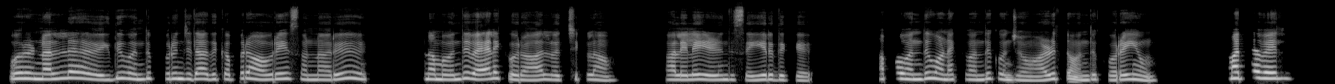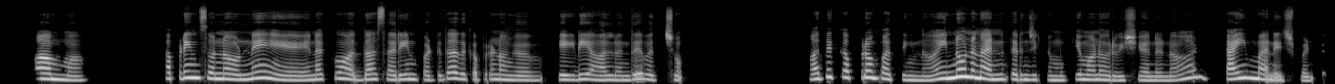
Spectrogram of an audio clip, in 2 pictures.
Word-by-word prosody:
ஒரு 270 0 +4
நல்ல 260 +4 +2 0.4
இது 280 +7 -3
வந்து 240 +2 0
புரிஞ்சது. 255 -1 0
அதுக்கு 235 0 -5
அப்புறம் 265 +2 -2
அவரே 240 +4 -1 0.2
சொன்னாரு. 220 0 -3 0.9
நம்ம 235 -1 +2
வந்து 240 +5 0
வேலைக்கு 270 +4 +1
ஒரு 210 - -2
ஆள் 225 +2 -2
வெச்சுக்கலாம். 205 -1 -6 0.6
காலைல 215 +1 +1
எழுந்து 215 +1 -2
செய்றதுக்கு. 205 -1 -2 0.8
அப்ப - - -25 0.2
வந்து 235 +3 +1
உனக்கு 230 0 -3
வந்து 220 +5 -1
கொஞ்சம் 205 -5 -2
அழுத்தம் 245 +5 -1
வந்து 205 +3 -2
குறையும். 215 -1 0 0.8
மத்த 285 +1 +2
வே 275 - +6 1.1
ஆமா. 220 -5 +3 0.9
அப்டின்னு 300 +3 +4
சொன்ன 255 -2 +4
உடனே 250 +7 +2 0.5
எனக்கும் 245 +4 -2
அதுதான் 235 +3 -1
சரின்னு 225 +2 -1
பட்டது. 205 +5 -6
அதுக்கப்புறம் 235 -1 -4
நாங்க 205 -2 -2 0.4
தேடி 220 +2 0 0.2
ஆள் 205 +1 -1
வந்து 210 +5 -2
வச்சோம். 205 -2 -3 1.3
அதுக்கப்புறம் 315 +2 +2
பாத்தீங்கன்னா, 205 -5 -3
இன்னொன்னு 335 +3 +9
நான் 265 -4 +5
என்ன 230 - +1
தெரிஞ்சுக்கிட்டேன், 215 -3 -3
முக்கியமான 225 +3 -2
ஒரு 195 - -4
விஷயம் 190 0 0
என்னன்னா, 185 +2 -3 0.5
டைம் 290 +4 +5
மேனேஜ்மென்ட். 105 - -3
225 Hz, 120 wpm, -19 LUFS, 210-255 Hz, 1.3 s, இன்னொன்னு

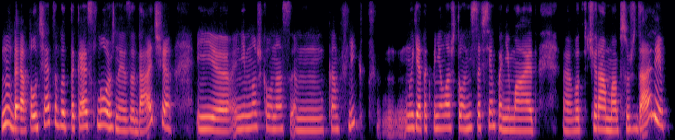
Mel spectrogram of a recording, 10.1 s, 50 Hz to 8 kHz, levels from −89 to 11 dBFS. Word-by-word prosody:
Ну 290 +5 +4
да, 220 -6 +7
получается 245 +10 +1
вот 260 -3 +2
такая 250 +3 +3
сложная 260 -7 +1
задача, 190 +4 -1 0.3
и, 215 -1 +1
э, 195 -1 +3
немножко 230 +3 -3
у 225 - -3
нас, 220 0 -4
м, 200 0 -5
конфликт. 220 +7 -8
Н - - -23
н - - -11
ну, 235 - +2
я 240 -1 +5
так 230 0 -5
поняла, 230 0 +1
что 235 0 -4
он 225 - -1
не 235 - -1
совсем 245 +2 -3
понимает. 200 -3 -1 0.4
Вот 195 0 -4
вчера 215 -1 +2
мы 195 -1 +2
обсуждали, 265 - +2
225 Hz, 170 wpm, -20 LUFS, 200-245 Hz, 0.4 s, да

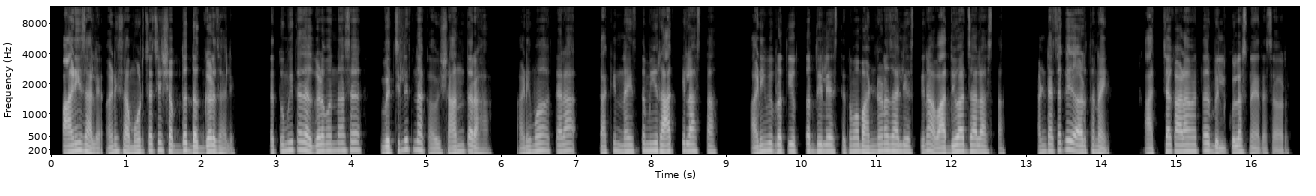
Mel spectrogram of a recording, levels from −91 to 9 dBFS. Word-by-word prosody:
पाणी 150 +5 +5
झाले 135 -10 +2
आणि 130 +6 0
समोरच्याचे 145 +4 +1
शब्द 160 -1 0
दगड 135 +4 +5
झाले. 110 -7 -3 0.5
तर - - -2
तुम्ही 170 +3 0
त्या 195 - +1
दगडमधून 165 +4 +1
असं 190 +2 -1 0.3
विचलित 175 +10 +1
नका 185 -10 -1
होऊ. 110 0 -1
शांत 130 +6 -1
राहा 115 -8 +1 0.4
आणि 125 +4 -1
मग 170 +4 +1
त्याला 165 +3 0 0.4
ताकी 135 +5 -4
मी 160 - -2
नाही 150 +1 +2
तर 175 - -2
मी 170 +1 +2
राग 155 -1 +5
केला 170 -1 +2
असता 150 -2 -5 0.5
आणि 145 +5 +2
मी 170 +1 +1
प्रत्युत्तर 160 +1 -1
दिले 160 0 +1
असते, 150 -2 -3
तर 150 - -2
मग 155 0 +2
भांडणं 145 +4 +2
झाली 160 -2 +3
असती 140 0 -5
ना, 170 0 +1
वादविवाद 140 +7 +4
झाला 150 -1 +3
असता 125 -5 -6 0.5
आणि 140 +2 -4
त्याचा 165 +2 -1
काही 200 +1 +1
अर्थ 145 -3 +2
नाही. 130 -8 0 0.5
आजच्या 115 +9 -2
काळामध्ये 160 +1 +2
तर - - +2
बिलकुलच 135 +4 -1
नाही 115 -5 -4
त्याचा 95 -2 -8
अर्थ. 90 +1 -9
150 Hz, 195 wpm, -23 LUFS, 135-165 Hz, 0.5 s, पाणी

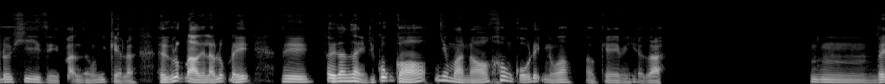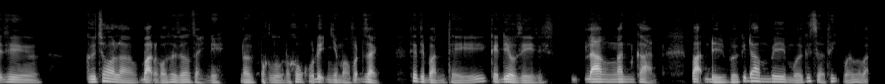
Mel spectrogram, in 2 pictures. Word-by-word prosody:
đôi 120 +1 -1
khi 120 0 -3
gì 100 -1 -8
bạn 100 - -4
giống 100 +2 -7
như 115 - -6
kiểu 95 - -4
là 90 +1 -5 0.2
hứng 110 +3 +3
lúc 165 -2 +3
nào 105 - +8
thì 105 - +1
làm 100 - +2
lúc 145 - -2
đấy, 115 +3 +3 0.3
thì 125 -3 +3 0.2
thời 145 -2 +8
gian 150 +1 +6
rảnh 150 -8 +5
thì - - -8
cũng 170 +5 +4
có 120 -6 +6
nhưng 190 -4 -1
mà 115 -4 +2
nó 100 0 0
không 180 +2 -2
cố 110 -2 -1
định, 115 - -4
đúng 100 0 -4
không? 110 0 -1
Ô 95 -2 -10
kê, 95 -1 -6
mình 90 +2 -11
hiểu 80 - -11
rồi. 90 +1 0 1.5
Ừm, 105 -5 -5
vậy 115 +1 0
thì 115 -2 +1 0.6
cứ 125 - +1
cho 135 +1 +3
là 100 -4 0
bạn 110 0 +4
có 100 - -2
thời 115 -1 -1
gian 105 +1 0
rảnh 95 -5 -8
đi, 100 - -4 0.2
nó 100 - 0
mặc - - -3
dù 100 -3 -3
nó 100 - -7
không 120 +3 -1
cố - - -2
định - - +1
nhưng 105 -1 -3
mà 90 - -4
vẫn 120 - -4
rảnh. 110 -7 +3 0.3
Thế - - +2
thì - - +1
bạn 95 -3 -1
thấy 95 +10 -4
cái 115 - +1
điều 115 -3 +5
gì 95 -2 -2
s 95 +4 -14 0.3
đang 120 -1 +5
ngăn 115 -1 0
cản 105 -8 -2 0.4
bạn - - +4
đến 105 -2 0
với 110 0 -1
cái 155 - -2
đam 150 -5 +2
mê 125 -2 +2
mới, 100 -3 -4
cái 150 - -3
sở - - -4
thích 140 - -7
mới 90 - -5
của 110 - -5
bạn? 100 - -7
110 Hz, 280 wpm, -25 LUFS, 100-125 Hz, 1.5 s, nào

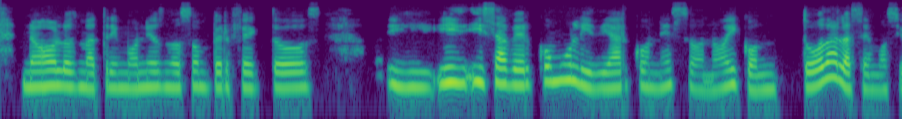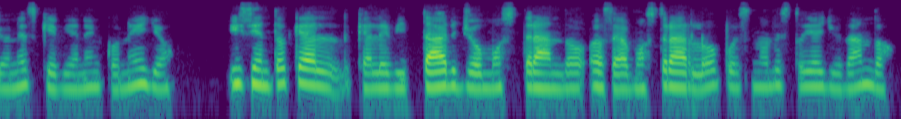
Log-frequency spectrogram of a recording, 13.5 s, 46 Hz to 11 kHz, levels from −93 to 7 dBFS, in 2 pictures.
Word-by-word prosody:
¿no? 205 +1 +3
Los 205 -1 +1
matrimonios 195 0 -2
no 195 -1 -1
son 205 0 -5
perfectos 195 0 -2 0.5
y 200 -2 -1
y 245 0 +5
y - - +5
saber 230 -2 +3
cómo 265 +2 +2
lidiar 200 -3 0
con 200 -2 -6
eso, 205 -4 -7
¿no? 185 +3 -5
Y 225 +1 0
con 180 -2 -4 0.2
todas 240 +11 +5
las 195 -1 +2
emociones 185 +4 -7
que 190 - -4
vienen 185 +2 -7
con 180 0 -9
ello. 210 -4 -3 0.4
Y 235 - +2
siento 230 0 +1
que 240 +1 +2
al 205 -8 +3
que 190 - -3
al 190 - -3
evitar 200 +2 +5
yo 190 -2 -1
mostrando, 190 0 +1
o 205 -1 +1
sea, 185 -1 +1
mostrarlo, 195 +1 +1
pues 200 -2 -9
no 200 0 -7
le 215 - -7
estoy 210 -1 -6
ayudando. 195 +1 -3
200 Hz, 180 wpm, -22 LUFS, 190-215 Hz, 0.5 s, y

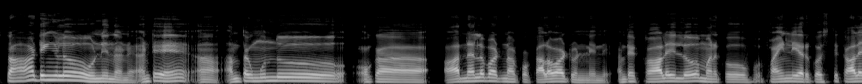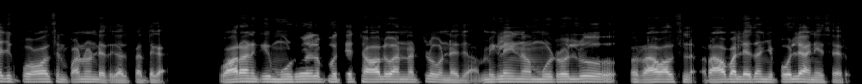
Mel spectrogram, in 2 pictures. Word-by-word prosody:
స్టార్టింగ్‌లో 200 +6 +3 0.2
ఉండిందండి. 120 -7 0
అంటే 150 +5 -1 0.4
ఆహ్, 110 -3 -2
అంతకుముందు 160 +4 +1 0.8
ఒక 115 - -11 0.8
6 130 - +3
నెల్ల 155 +2 +3
పాటు 150 -3 +2
నాకొక 115 -2 -5
అలవాటు 130 0 +3
ఉండింది. 100 -1 -6
అంటే 115 +5 -2 0.2
కాలేజ్‌లో 145 +3 +3 0.2
మనకు 120 -2 -3 0.4
ఫైనల్ 135 +3 0
ఇయర్‌కొస్తే 115 0 -2
కాలేజీకి 135 -1 +2
పోవాల్సిన 125 -1 0
పని 120 +2 -2
ఉండేది 105 -5 -3
గాదు 100 -2 -4
పెద్దగా. 100 -3 -4 0.6
వారానికి 130 -2 +3
3 120 +1 0
రోజులు 130 0 +1
పోతే 120 0 -2
చాలు 120 0 +3
అన్నట్లు 115 +2 -4
ఉండేది. 100 -2 -3 0.2
మిగిలిన 125 +1 -1 0.2
3 120 0 -2
రోజులు 125 +2 +1 0.6
రావాల్సిన 115 +1 +1 0.2
రాబల్లేదు 120 +1 +2
అని 120 - -2
జెప్పి 115 0 -5
వోళ్ళే 125 +2 +3
అనేశారు. 105 -1 -5
125 Hz, 135 wpm, -23 LUFS, 115-135 Hz, 0.8 s, స్టార్టింగ్‌లో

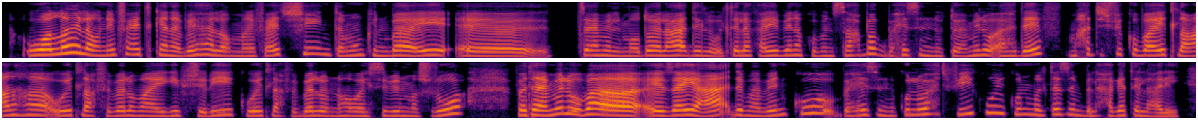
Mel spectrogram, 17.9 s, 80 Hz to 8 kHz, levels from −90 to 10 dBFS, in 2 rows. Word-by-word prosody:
والله 270 +9 +7
لو 265 -6 +2
نفعِت 270 +3 -3
كان 240 -6 -2
بها، 260 +4 -2
لو 225 -3 -3
ما 205 0 -8
نفعِتش 245 +9 -3
أنت 290 -7 -6
مُمكن 245 0 -8
بقى 240 -2 +3
إيه 250 +3 +3
آآ 205 -2 0 0.2
تعمل 250 -4 -2
موضوع 210 +4 -2
العقد 235 0 +1
اللي 220 -3 -5
قُلت 235 - -6
لَك 235 0 -3
عليه 235 +2 0
بينك 255 -1 -5
وبين 215 -1 -10
صاحِبك، 250 +6 -3
بحيث 255 +3 -6
إنه 215 -4 -9
تعملوا 220 +2 -4
أهداف 240 +8 0
ما 230 - -13
حدّش 265 -3 -5
فيكم 275 -2 -8
بقى 245 0 +4
يطلع 250 -4 0
عنها 255 +3 0
ويطلع 235 -1 -2
في 215 - -12
باله 225 +2 -3
بقى، 220 -2 -2
يجيب 220 +2 -5
شريك، 235 +7 -4
ويطلع 220 -1 -3
في 200 - -15
باله 220 +1 -2
إن 205 0 -12
هو 215 0 -5
يسيب 220 +2 -7
المشروع، 220 +9 -1 0.4
فتعمِلوا 265 +4 +4
بقى 250 -6 +8
أ - - +6
زي 250 +3 +6
عقد 260 - +4
ما 225 -4 -3
بينكم 285 +10 -4
بحيث، 255 +4 -6
إن 225 -3 -9
كل 270 +5 -7
واحد 295 +1 -1
فيكم 345 +6 -5
يكون 295 -5 -7
ملتزم 275 0 -4
بالحاجات 235 +2 -6
اللي 215 -3 -4
عليه، 180 - -6
245 Hz, 210 wpm, -22 LUFS, 220-265 Hz, 0.4 s, بقى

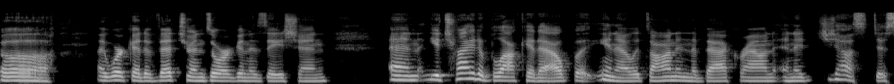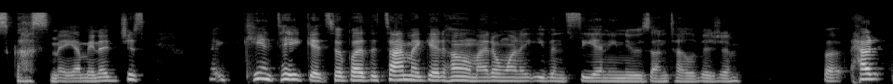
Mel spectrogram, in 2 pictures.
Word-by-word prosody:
I 180 -4 +3 0.5
work 195 +1 +2
at 175 -2 +2
a 165 - -1
veterans 180 0 0
organization, 160 -2 -1 0.6
and 200 -1 +3
you 215 -1 +5
try 260 +5 +3
to 230 -4 +2
block 180 -1 +1
it 170 -3 0
out, 160 +1 +2
but, 180 -1 -4
you 210 -1 0
know, 155 -2 0
it's 155 +1 -5
on 180 +3 +2
in 175 -2 -2
the 155 - -3
background, 160 +1 -1
and 165 -1 -4
it 165 +3 -7
just 225 -4 -4
disgusts 165 -1 0
me. 145 0 -3
I - - 0
mean, 150 0 -2
I 175 - +1
just 210 +5 -3 0.6
I 215 -4 -8 0.2
can't 245 -2 +1
take 230 -1 +3
it. 170 -4 +2
So, 195 -2 +1
by 190 +1 +5
the 190 +1 -2
time 210 +2 +5
I 195 - +4
get 185 -1 +1
home, 185 -2 +2
I 165 0 0
don't 170 -1 -1
wanna 165 -1 -2
even 160 -2 -5
see 155 +2 -3
any 150 -1 -4
news 140 -1 -3
on 140 0 -5
television, 140 +1 -6 0.8
but, 155 0 -4
how 245 +1 +8
d 250 - -3
170 Hz, 180 wpm, -23 LUFS, 155-190 Hz, 0.8 s, how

